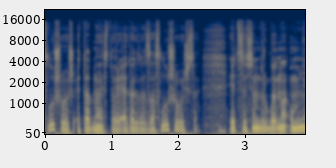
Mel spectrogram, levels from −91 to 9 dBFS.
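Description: A speech recording with one glitch near the end: at 3.39 to 3.41 s the audio lurches forward, as compressed frames are skipped. Something like a tenth of a second of sound just isn't there, which points to a handful of whole frames, maybe four, of about 23.2 ms each, dropped or rejected by the decoder.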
